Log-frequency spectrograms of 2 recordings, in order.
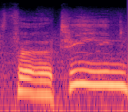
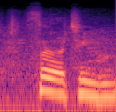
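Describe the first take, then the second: First: The stress is on the second syllable. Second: The stress is on the first syllable. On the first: "Classic textbook examples include thirteen" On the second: "primary stress supposedly shifting in that word from teen to third"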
